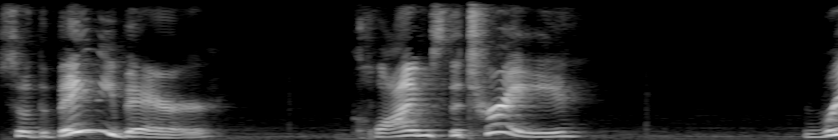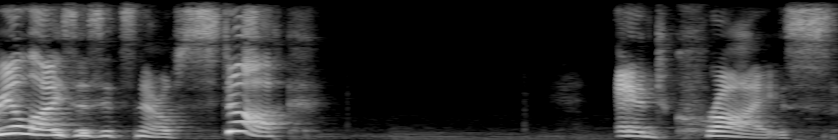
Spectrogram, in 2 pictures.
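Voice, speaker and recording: A woman's raised, projected voice, high and bright with a sharp tone, swings very widely in pitch at a very slow pace with long, frequent pauses. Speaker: vtuber streamer. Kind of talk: casual chat, storytelling. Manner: animated.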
